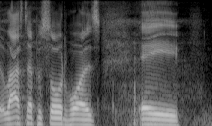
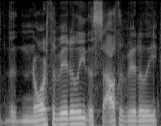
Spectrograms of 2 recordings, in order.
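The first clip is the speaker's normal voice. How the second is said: ordinary delivery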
